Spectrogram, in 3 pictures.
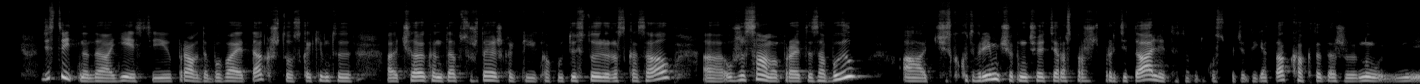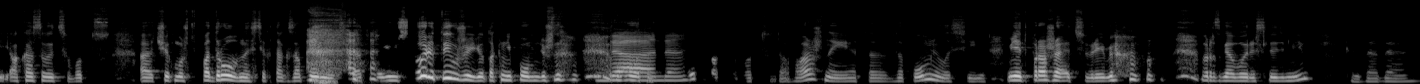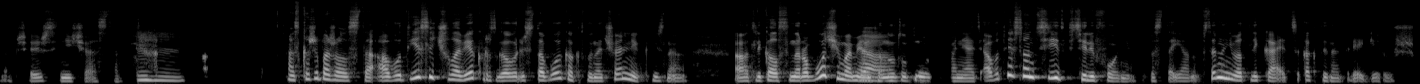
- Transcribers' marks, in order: chuckle; chuckle
- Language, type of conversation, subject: Russian, podcast, Что вы делаете, чтобы собеседник дослушал вас до конца?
